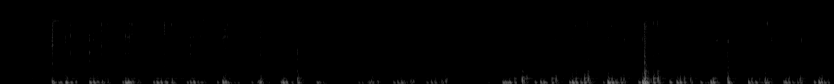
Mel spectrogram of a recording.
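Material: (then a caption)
Paper card. Fingertips of both hands tap and lightly scratch across a large, flat, red printed paper or card tracklist insert from a vinyl record lying on a desk. About thirty quiet, irregular taps land as soft, dull low thumps with brief bright scratchy edges, over a faint steady hum. After a short lull near the middle, the tapping resumes slightly louder.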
